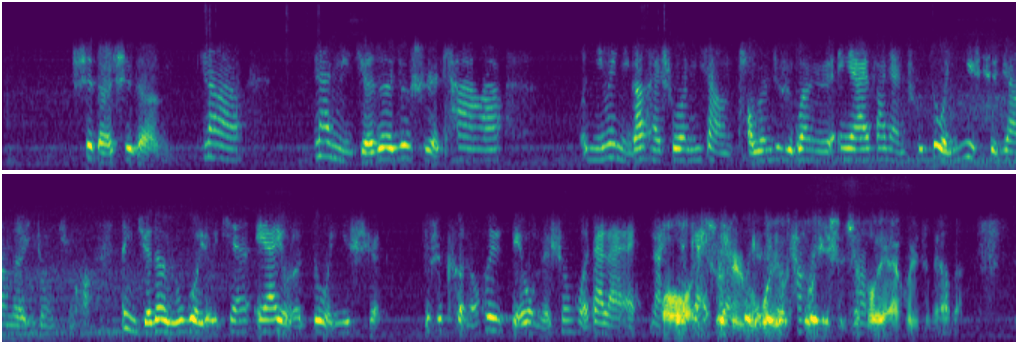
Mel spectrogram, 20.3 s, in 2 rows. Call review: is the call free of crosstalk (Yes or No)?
No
